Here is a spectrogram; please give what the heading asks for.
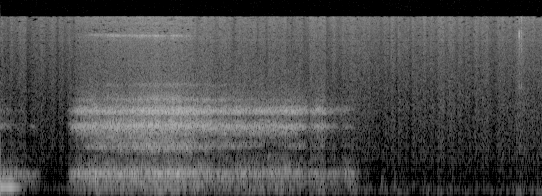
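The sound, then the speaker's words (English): A faint deep inhale during a guided breathing exercise: a soft, airy draw of breath lasting about three seconds that tapers off into quiet. “Take a deep breath in”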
